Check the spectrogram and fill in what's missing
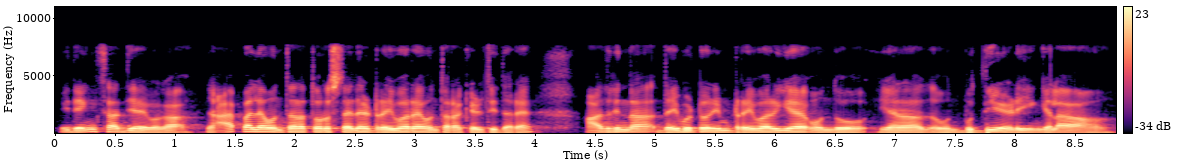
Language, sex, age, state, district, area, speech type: Kannada, male, 45-60, Karnataka, Chikkaballapur, urban, spontaneous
